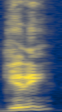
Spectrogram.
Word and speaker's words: Giddey: Josh Giddey rhymes with Diddy.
